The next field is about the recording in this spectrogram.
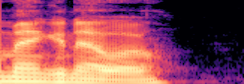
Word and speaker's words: Manganiello: Joe Manganiello.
